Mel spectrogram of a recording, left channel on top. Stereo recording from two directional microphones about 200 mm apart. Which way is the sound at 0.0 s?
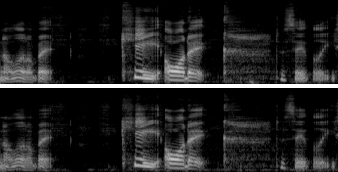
30° left (ahead or behind).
